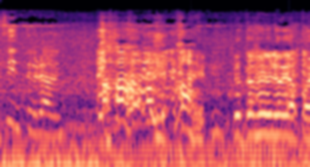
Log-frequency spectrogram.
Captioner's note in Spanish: Risas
